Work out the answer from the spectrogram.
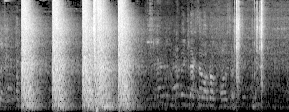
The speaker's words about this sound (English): And I noticed I am amazing with a shotgun. Oh, all right, yeah. Hell yeah. I should play the clip.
